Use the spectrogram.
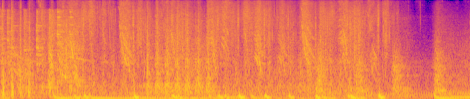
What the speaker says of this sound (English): There are children in there, why are you firing, man?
